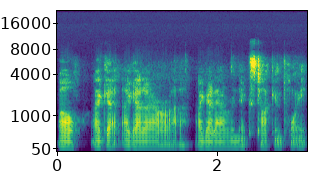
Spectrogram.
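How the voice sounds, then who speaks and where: Here a man speaks in an American accent. His pace is moderate. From China, then US. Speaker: podcast co-host. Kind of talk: casual chat.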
